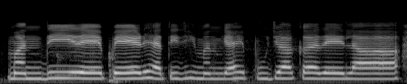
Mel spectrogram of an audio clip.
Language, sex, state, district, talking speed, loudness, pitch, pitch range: Hindi, female, Chhattisgarh, Korba, 90 wpm, -21 LUFS, 265 Hz, 260-275 Hz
